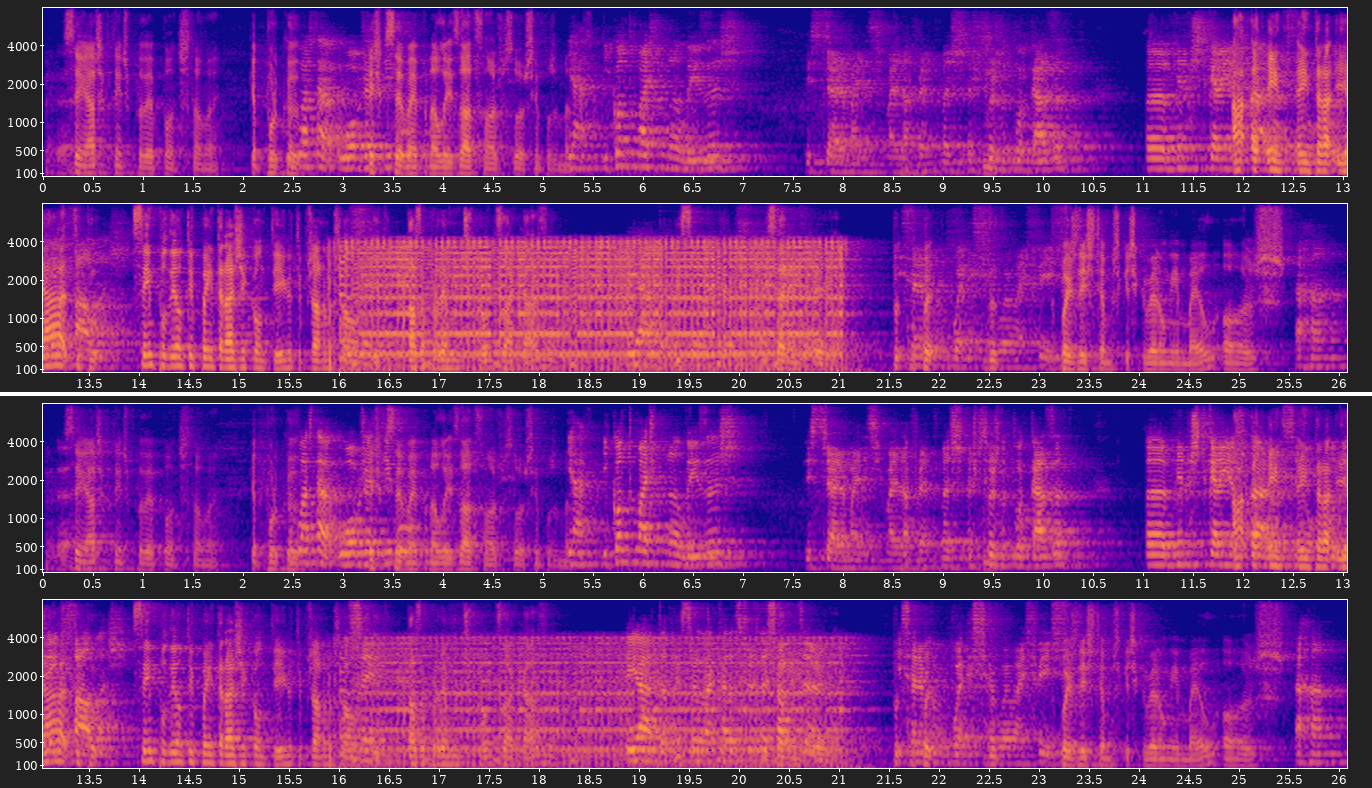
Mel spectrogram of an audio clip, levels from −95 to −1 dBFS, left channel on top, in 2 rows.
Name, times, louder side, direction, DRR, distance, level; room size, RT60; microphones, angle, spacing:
voice 1, 0.2-1.7 2.1-2.6 3.3-5.3 9.4-9.5 11.9-13.6 13.9-16.4 16.7-18.2 19.3-19.4 19.8-19.9 20.2-21.0 21.7-21.9 22.5-22.6 23.1-25.4, left 4 dB, 25° left, 14 dB, 0.3 m, -32 dB
voice 2, 2.5-3.7 5.2-7.0 7.6-10.3 11.0-13.8 16.1-16.5 18.9-20.9 21.6-23.3 25.5-25.8, right 3 dB, 80° right, 3 dB, 1.7 m, -34 dB
sound 1, 15.9-21.2, left 8 dB, 90° left, 0.5 m, -30 dB
18.5 x 14.0 x 2.5 m, 1.2 s
head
